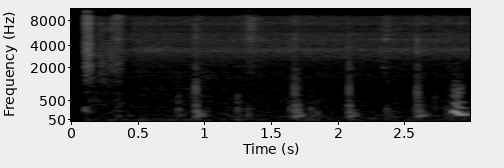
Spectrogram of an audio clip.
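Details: Oscar the cat sleeping on a lap on a couch, snoring and dreaming; soft, low, breathy snores pulse at irregular intervals of roughly half a second to a second in a quiet indoor room.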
